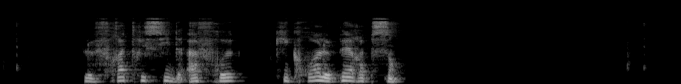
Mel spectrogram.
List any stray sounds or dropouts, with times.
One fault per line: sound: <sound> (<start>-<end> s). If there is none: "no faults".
no faults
